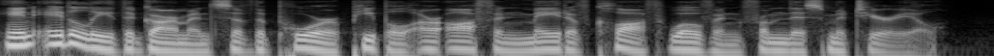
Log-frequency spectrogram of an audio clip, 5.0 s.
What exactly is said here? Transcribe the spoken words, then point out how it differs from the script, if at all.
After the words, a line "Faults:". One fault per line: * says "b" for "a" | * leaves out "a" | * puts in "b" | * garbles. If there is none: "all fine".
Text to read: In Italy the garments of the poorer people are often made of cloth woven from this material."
In Italy the garments of the poor people are often made of cloth woven from this material."
Faults:
* says "poor" for "poorer"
